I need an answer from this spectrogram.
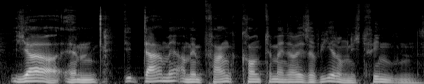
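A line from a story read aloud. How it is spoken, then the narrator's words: Plain. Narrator (German): sagte ich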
